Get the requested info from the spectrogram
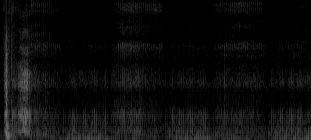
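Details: A female Sphynx cat purrs during play time in steady, rumbling bursts, each lasting about a second as she breathes in and out.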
